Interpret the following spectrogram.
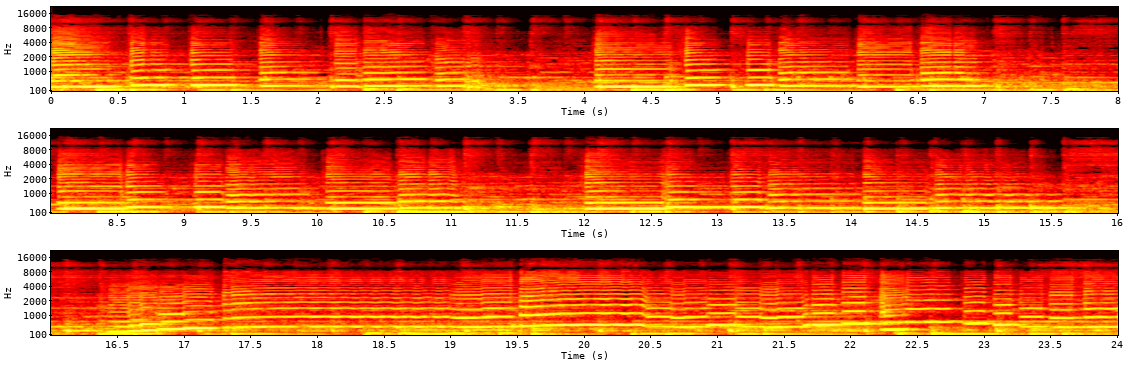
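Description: Saxophone playing a melody over a backing track with a steady bass line, first in short repeated phrases. About two-thirds of the way through it slides up into longer held notes that bend in pitch.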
